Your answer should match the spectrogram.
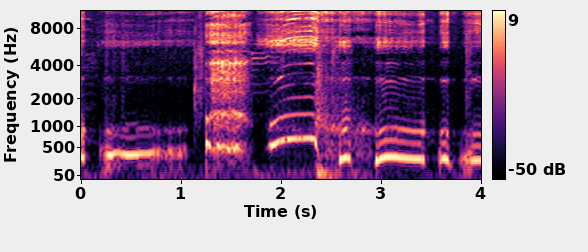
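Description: A person's wordless moans and groans in drawn-out cries, some rising and falling in pitch. A short breathy burst comes about a second in, and quicker short cries come near the end.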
